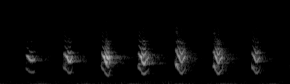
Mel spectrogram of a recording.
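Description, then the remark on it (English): A turkey call, played with the thumb along an arc cut into its side, sounds a steady run of eight soft, raspy hen yelps, evenly spaced, mimicking a contented hen with no talking over it. “You want to get to that little contented hen yelp. Maybe a little tree yelp where she doesn't really sound like, got no rasp in it, you know, not really awake, not really a call that's turning over all the way.”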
